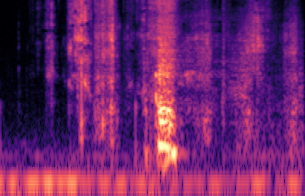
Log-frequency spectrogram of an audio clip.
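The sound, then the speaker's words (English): Crisp shrimp-flavored chips crunching between teeth in a run of sharp, crackling bites, loudest in a burst midway, with softer chewing crackles continuing after; no one speaks. “Let's start with shrimp. Okay, chip cheers with the shrimp piece.”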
